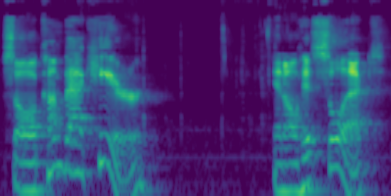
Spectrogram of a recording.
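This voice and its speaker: A man's voice: on the high side, sing-song, takes it slowly. Man giving a folksy tutorial, noisy recording. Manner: folksy, talks himself through each step. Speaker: presenter of how-to video. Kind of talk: casual step-by-step tutorial. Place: indoors at home, beside a tabletop radio. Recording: clearly noisy home recording with clicks.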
